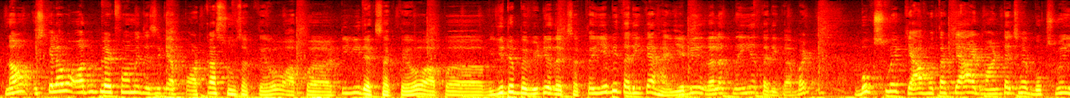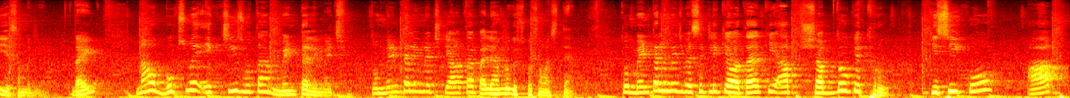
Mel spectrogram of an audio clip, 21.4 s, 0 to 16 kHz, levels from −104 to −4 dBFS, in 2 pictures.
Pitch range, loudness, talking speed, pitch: 145-230 Hz, -23 LUFS, 240 wpm, 195 Hz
